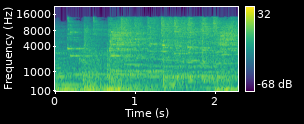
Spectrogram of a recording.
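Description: Percussion ensemble playing: mallet percussion (bells, vibraphone, xylophone, marimba) over drum kit and bass guitar, in an arrangement of a metal song. A bright cymbal-like shimmer enters under a second in, and the deep bass drops out near the end.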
